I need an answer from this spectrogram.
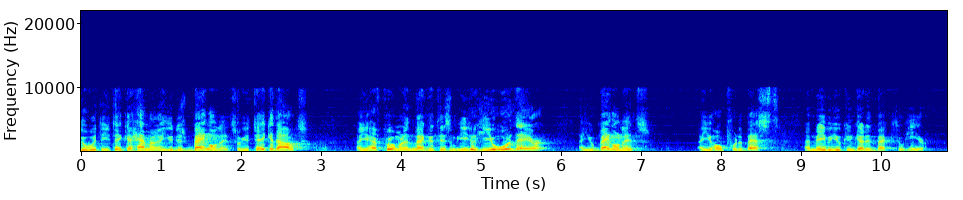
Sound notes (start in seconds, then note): none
